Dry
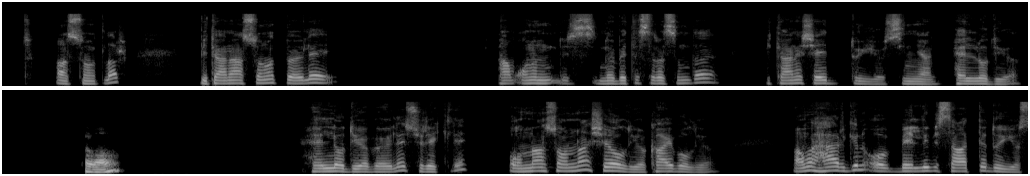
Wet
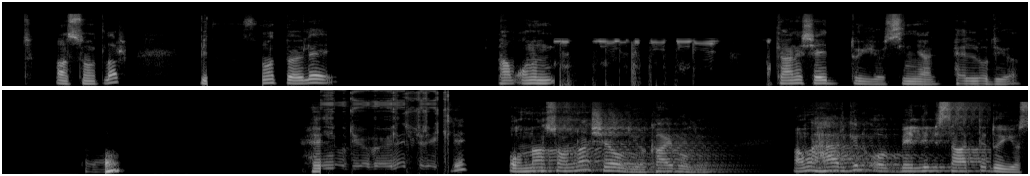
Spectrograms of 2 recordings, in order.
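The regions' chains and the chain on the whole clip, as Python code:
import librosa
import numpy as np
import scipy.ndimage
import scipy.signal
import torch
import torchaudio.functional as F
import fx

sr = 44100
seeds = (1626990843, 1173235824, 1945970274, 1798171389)

y = fx.chain(x, sr, fx.bandpass_q(hz=7400.0, q=15.0),
    fx.quant_float(bits=2), at=(2.05, 2.61))
y = fx.chain(y, sr, fx.peak_eq(hz=130.0, db=-6.5, octaves=0.34),
    fx.over_compress(threshold_db=-41.0, ratio=-1.0),
    fx.freq_invert(carrier_hz=3400), at=(5.52, 7.69))
y = fx.chain(y, sr, fx.over_compress(threshold_db=-32.0, ratio=-0.5),
    fx.comb_fb(f0_hz=800.0, decay_s=0.2, harmonics='all', damping=0.0, mix_pct=50), at=(9.14, 11.3))
y = fx.chain(y, sr, fx.highpass(hz=510.0, slope=24),
    fx.resample_bad(factor=4, down='none', up='zero_stuff'),
    fx.over_compress(threshold_db=-38.0, ratio=-1.0), at=(13.44, 14.73))
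y = fx.chain(y, sr, fx.peak_eq(hz=380.0, db=-8.5, octaves=1.8),
    fx.echo_heads(ms=79, heads='first and second', feedback_pct=54, wet_db=-14), at=(15.4, 20.15))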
